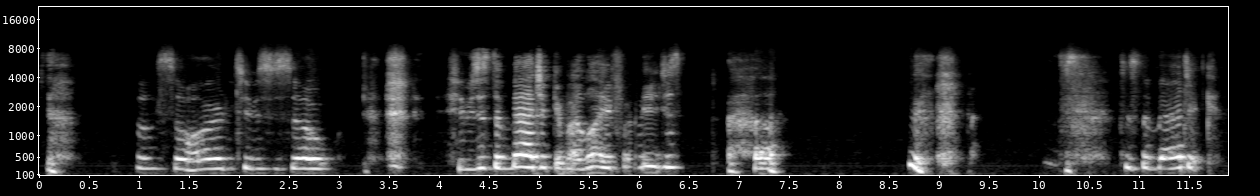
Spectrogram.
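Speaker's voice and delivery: struggling to get the words out through grief; choked up. Real, not acted. Husband remembering his wife, voice catching with grief. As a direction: voice breaking high and slow.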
